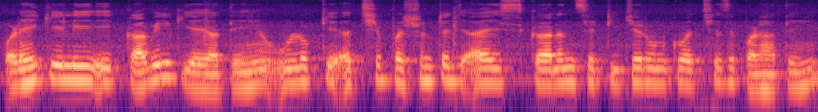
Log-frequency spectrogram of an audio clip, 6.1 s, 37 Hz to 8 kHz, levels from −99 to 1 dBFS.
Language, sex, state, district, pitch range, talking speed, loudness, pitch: Hindi, male, Odisha, Sambalpur, 140-160 Hz, 225 wpm, -18 LUFS, 150 Hz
